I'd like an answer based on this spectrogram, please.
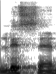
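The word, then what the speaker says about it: listen: बाद से जो है हमारा टी जहां साइलेंट रहेगा जार फसन लिसन मैच वच यहां पर टी देख रहे हैं आप साइलेंट है ठीक है तो ये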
